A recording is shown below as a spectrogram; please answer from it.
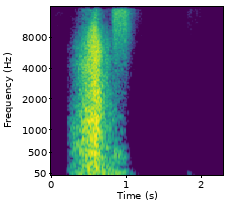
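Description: A single whoosh transition sound effect, about a second long, swelling and then fading away.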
